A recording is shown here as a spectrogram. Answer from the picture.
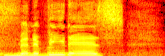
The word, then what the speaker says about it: Benavidez: Benavidez and my man Caleb Plant, they're going to get it on tonight.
